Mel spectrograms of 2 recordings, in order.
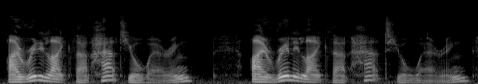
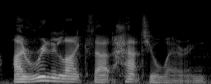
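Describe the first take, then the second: First: Each statement ends with a rising pitch as if asking a question; Valley Girl uptalk on "wearing"; upspeak. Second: Said in the usual way. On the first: Shown as a demonstration. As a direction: lift "wearing" up at the end like a question. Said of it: "an upspeak version of that would be". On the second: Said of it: "So if I was to say".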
